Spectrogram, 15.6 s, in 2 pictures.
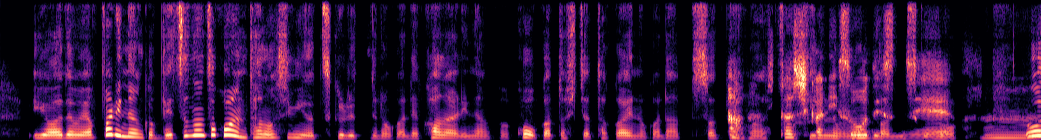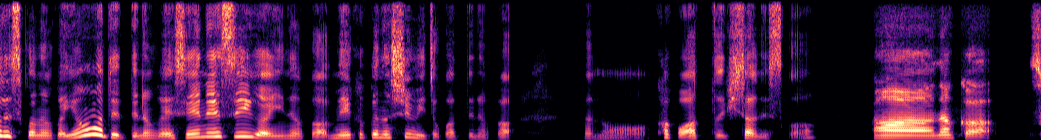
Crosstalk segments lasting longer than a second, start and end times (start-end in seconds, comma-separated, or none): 5.5-7.2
